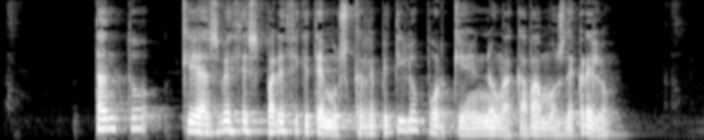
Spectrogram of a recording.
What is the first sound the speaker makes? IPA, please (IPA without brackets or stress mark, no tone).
t̪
